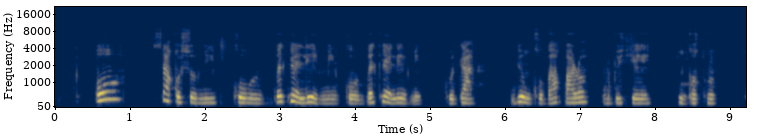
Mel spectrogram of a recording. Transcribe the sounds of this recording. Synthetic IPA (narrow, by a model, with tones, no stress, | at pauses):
o˦ | sa˦˨ko˨˧so˨mĩ˧ko˨ɡ͡bɛ˦kɛ˦˨le˨˦˨mĩ˧ko˧˨ɡ͡bɛ˦kɛ˦˨le˨˦˨mĩ˧ | ko˨da˦˨ | bi˦ŋ̩̃˧ko˨ba˨˦k͡pa˧ɾɔ̥˦˨a˨˧bu˦i˦ʃe˧ | ŋ̩˦˨kɔ̃˨˧˦kã˧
